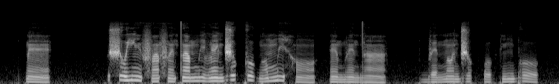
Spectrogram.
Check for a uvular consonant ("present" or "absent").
absent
